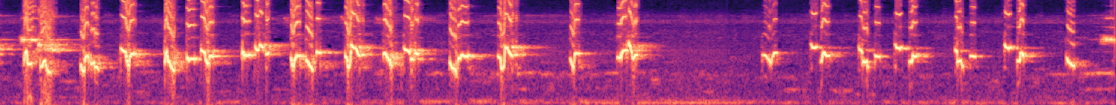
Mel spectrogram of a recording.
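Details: Sooty-headed bulbul (trucukan) lure song meant to prompt other trucukan to sing; rapid series of loud, slurred whistled notes, about three per second, then a brief pause before sparser chirps resume.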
